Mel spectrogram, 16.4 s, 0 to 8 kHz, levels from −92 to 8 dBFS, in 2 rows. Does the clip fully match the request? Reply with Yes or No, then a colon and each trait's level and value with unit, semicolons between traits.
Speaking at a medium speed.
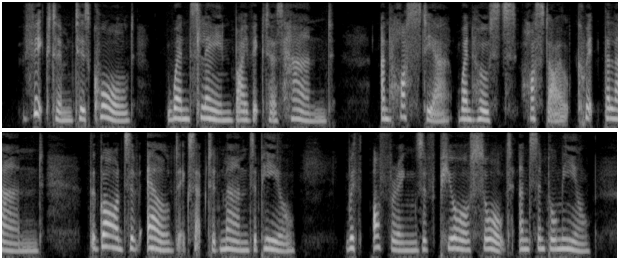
No: slow, 115 wpm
